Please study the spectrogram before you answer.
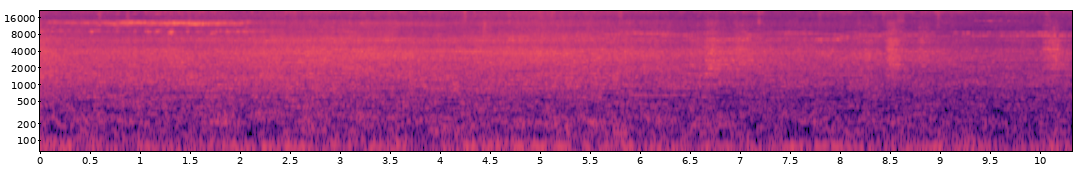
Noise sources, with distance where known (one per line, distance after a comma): engine of unclear size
